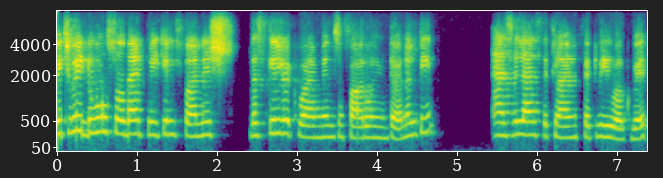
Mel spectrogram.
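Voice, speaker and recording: The woman's voice sits fairly high. Her pitch varies in an ordinary way. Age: 20s. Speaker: robotics startup founder. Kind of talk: webinar talk. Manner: fast.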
